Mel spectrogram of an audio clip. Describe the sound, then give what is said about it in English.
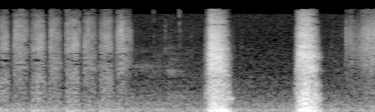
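A pencil eraser rubs quickly back and forth on paper, erasing graphite pencil marks from a drawing, in a rapid run of soft, scratchy strokes, followed by two louder, longer swipes and a faint trailing rub. “What happens when I rub that eraser over my drawing is that the eraser is rubbing those graphite marks right off the paper.”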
